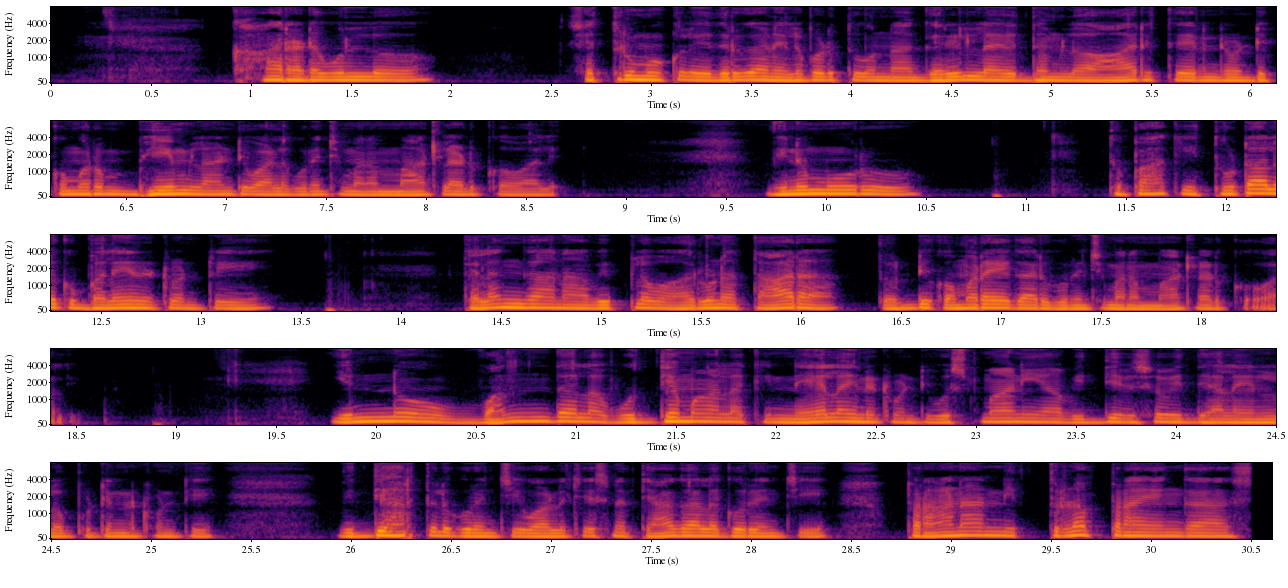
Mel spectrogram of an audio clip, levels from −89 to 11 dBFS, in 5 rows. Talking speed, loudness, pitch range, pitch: 90 wpm, -18 LUFS, 115-135 Hz, 125 Hz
